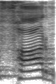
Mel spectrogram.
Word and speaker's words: फार्म: फार्म। यानी फा के बाद आधा र का उच्चारण होगा, ठीक है।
